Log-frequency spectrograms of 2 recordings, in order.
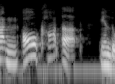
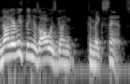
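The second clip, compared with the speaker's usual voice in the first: ordinary talk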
